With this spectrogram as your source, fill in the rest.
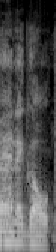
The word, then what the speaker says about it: Manigault: Miss Omarosa, I don't even know how to pronounce her Manigault, name. bro. Manigault.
